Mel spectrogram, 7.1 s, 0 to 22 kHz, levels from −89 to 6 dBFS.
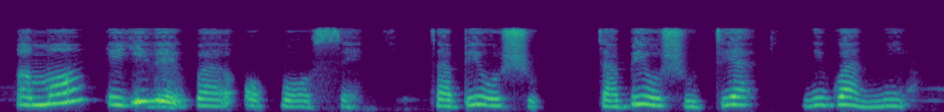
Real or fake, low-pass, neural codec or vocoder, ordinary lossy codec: fake; none; codec, 16 kHz, 0.4 kbps, LongCat-Audio-Codec; none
